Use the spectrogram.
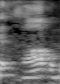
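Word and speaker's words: خواب: आज के सेशन में जो पहला सवाल है वो वाव जो लफ्ज में लिखे होने के बावजूद भी पढ़ी नहीं जाती है क्या कहलाती है? उस वाव को वाव मादूला कहते हैं। मादूला का मतलब होता है साइलेंट, यानी लिखा जाए पढ़ा ना जाए। जैसे ख्वाब हो गया, खार हो गया, ये सब में वाव लिखा तो जाता है लेकिन पढ़ा नहीं जाता, इसलिए वाव मादूला है।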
